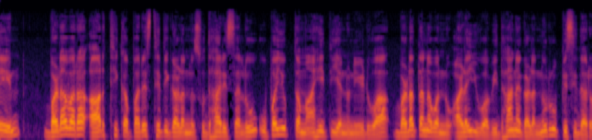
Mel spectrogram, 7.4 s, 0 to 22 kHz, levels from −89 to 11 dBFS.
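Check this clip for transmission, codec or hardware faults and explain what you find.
No transmission, codec or hardware faults are audible in the speech; the only background is room noise sitting about 43 dB below it, which belongs to the recording itself.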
